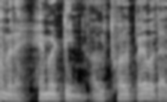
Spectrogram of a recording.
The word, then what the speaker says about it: hematein: ये क्या है, हीमेटिन, और ये क्या है, हीमेटिन। दोनों को क्या पढ़ेंगे, हीमेटिन ही पढ़ेंगे, बट अंतर क्या है स्पेलिंग में।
